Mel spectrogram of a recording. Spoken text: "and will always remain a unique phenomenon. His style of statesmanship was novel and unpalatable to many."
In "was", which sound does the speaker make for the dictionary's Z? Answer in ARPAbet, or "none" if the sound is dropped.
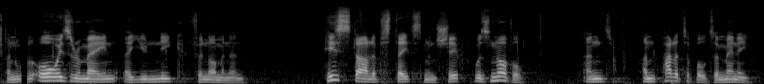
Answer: Z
